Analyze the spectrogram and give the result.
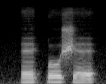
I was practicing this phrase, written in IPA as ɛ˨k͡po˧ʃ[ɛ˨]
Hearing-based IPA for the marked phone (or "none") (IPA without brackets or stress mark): ɛ˨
